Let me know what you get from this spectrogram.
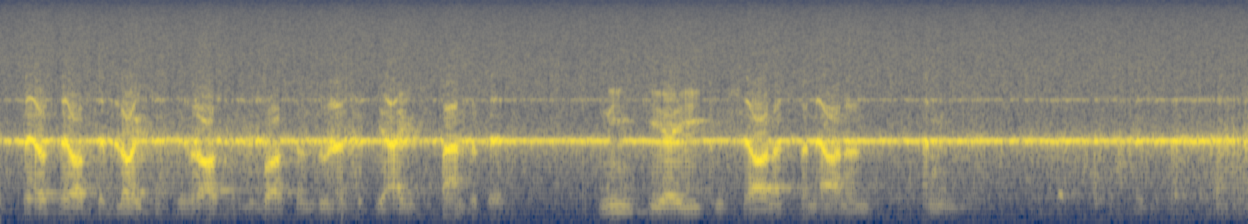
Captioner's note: speaking in Greek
